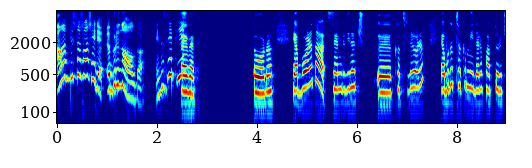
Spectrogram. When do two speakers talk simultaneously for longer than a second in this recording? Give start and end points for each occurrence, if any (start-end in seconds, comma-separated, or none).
none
